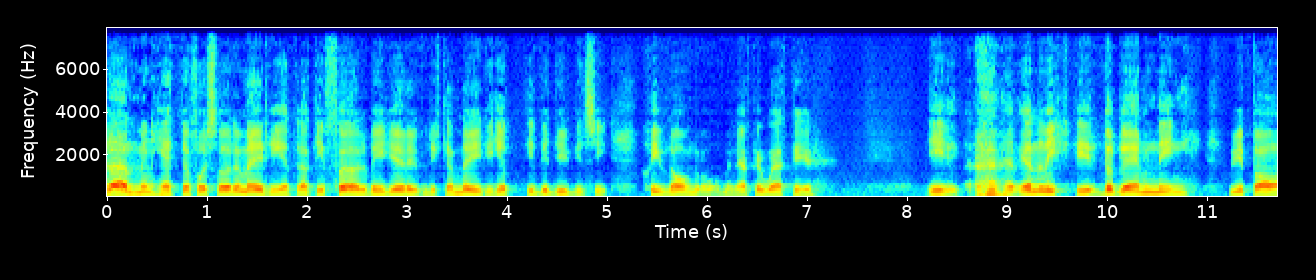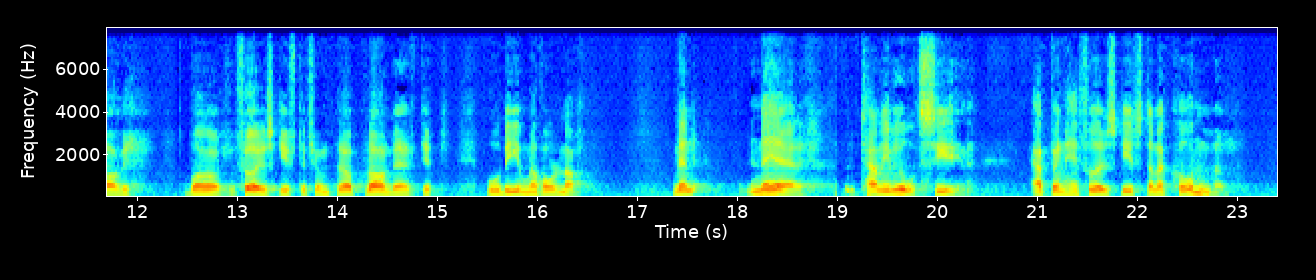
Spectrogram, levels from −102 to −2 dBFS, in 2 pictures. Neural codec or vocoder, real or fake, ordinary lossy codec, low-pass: codec, 16 kHz, 0.5 kbps, FunCodec, trained on LibriTTS, 25 frames a second; fake; none; none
